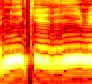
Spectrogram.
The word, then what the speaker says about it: Micheli: Ouais, M-I-C-H-E-L-I. C'est oui, ça voilà, c'est Micheli, mais ça s'écrit Micheli. M-I-C-H-E-L-I.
